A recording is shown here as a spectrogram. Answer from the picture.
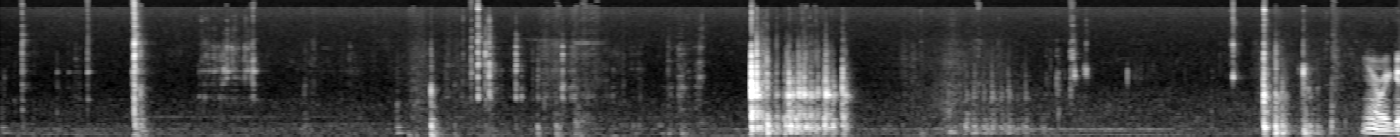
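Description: Scattered small metal clicks and knocks, with a louder scraping burst about eight seconds in, as a dirty carburetor is taken apart by hand with a screwdriver.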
